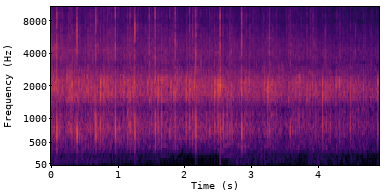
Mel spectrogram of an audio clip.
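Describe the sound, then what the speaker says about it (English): A commencement crowd at the University of Illinois Urbana-Champaign gives the class of 2024 another round of applause. The clapping is moderate and steady, heard from a distance across a large venue, with distinct individual claps popping out of the wash. "it deserves another round of applause"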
